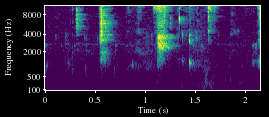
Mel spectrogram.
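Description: A person eating pizza crust: faint chewing and biting, heard as a few short, crisp clicks and crunches.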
